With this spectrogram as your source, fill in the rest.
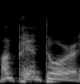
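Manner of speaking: put-on voiceover in Queens accent. Mocking a film's voiceover narration: Jake Sully voiceover with Queens accent. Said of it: "he would say things like".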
